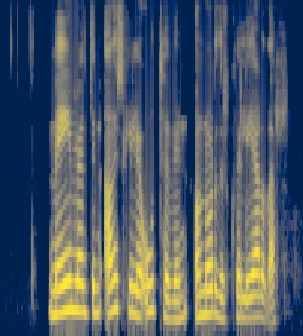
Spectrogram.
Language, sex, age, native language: Icelandic, female, 30-39, Icelandic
